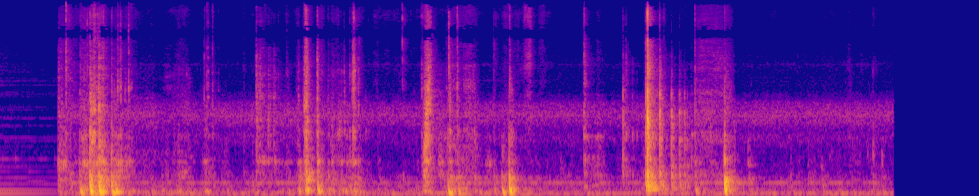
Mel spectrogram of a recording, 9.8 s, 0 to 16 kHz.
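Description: Hard plastic clicks and knocks from the RT7000 automatic tape dispenser as its cutting unit is unclipped by hand and set down on a wooden desk, a series of sharp separate knocks spread out over several seconds.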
